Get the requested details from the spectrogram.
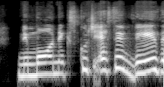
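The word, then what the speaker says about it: mnemonics: यहां पे ये जो एम है ना ये साइलेंट होता है। तो कंफ्यूज मत हो। इट इज़ निमोनिक्स।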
